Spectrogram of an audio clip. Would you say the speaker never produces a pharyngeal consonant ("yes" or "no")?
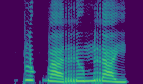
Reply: yes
